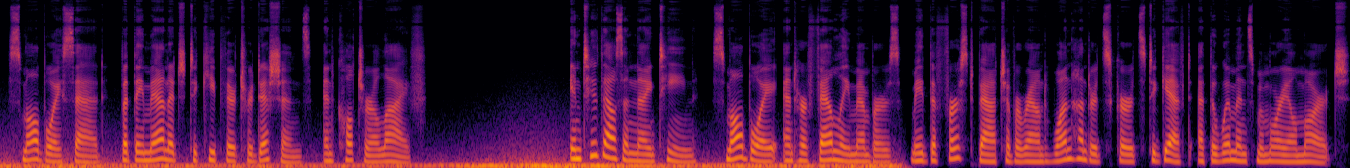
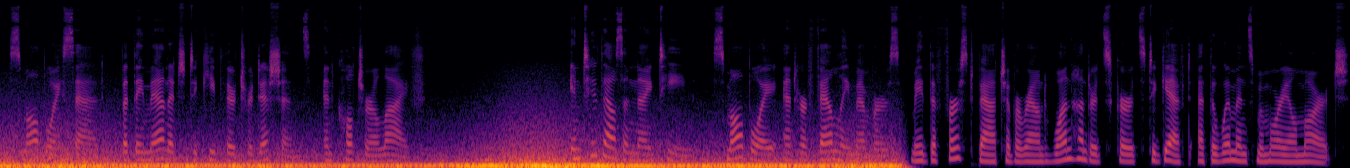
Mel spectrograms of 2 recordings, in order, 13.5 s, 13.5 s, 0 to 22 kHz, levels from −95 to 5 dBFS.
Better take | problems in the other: first | low rumble; loud; until 9 s; as loud as the speech; faint in the first

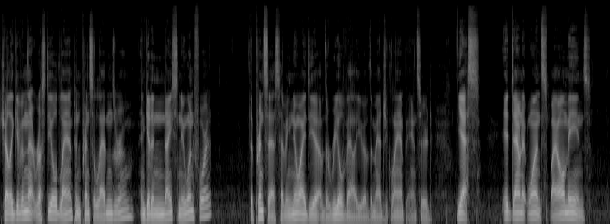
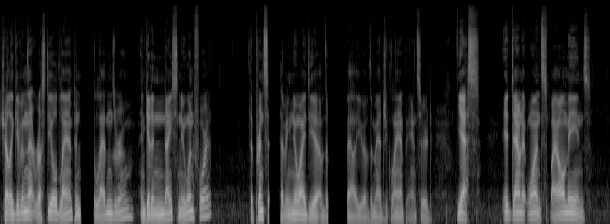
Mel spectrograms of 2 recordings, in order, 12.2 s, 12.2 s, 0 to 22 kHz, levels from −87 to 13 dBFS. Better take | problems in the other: first | audio cutting out; at 1.5 s, at 5.5 s and at 6.5 s

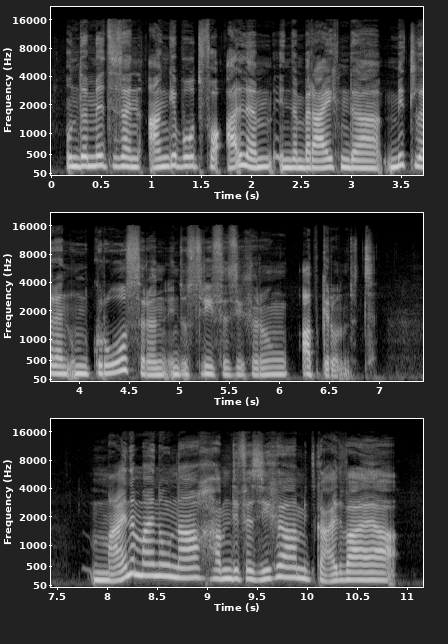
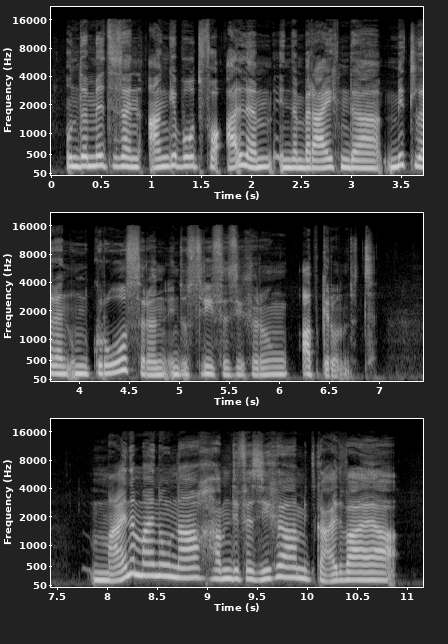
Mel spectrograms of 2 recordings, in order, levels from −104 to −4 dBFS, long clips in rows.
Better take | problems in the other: neither | none

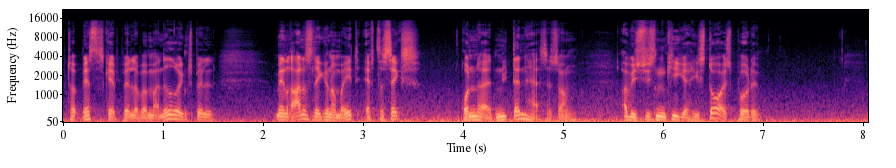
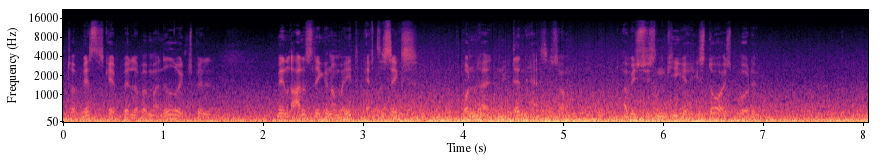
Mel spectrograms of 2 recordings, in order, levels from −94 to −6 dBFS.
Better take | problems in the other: first | wind noise on the microphone; heavy; 1 dB below the speech; occasional gusts in the first

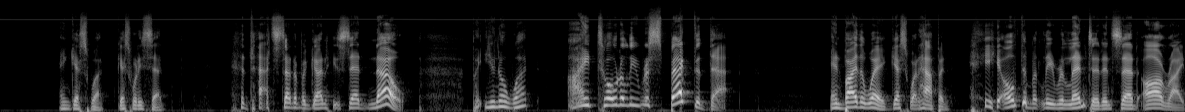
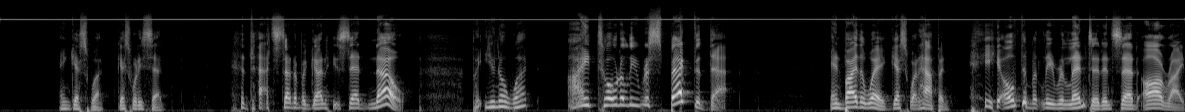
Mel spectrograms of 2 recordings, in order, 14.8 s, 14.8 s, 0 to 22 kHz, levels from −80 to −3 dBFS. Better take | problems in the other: first | high-pitched whine; loud; throughout; 10.5 kHz, 5 dB below the speech; faint in the first

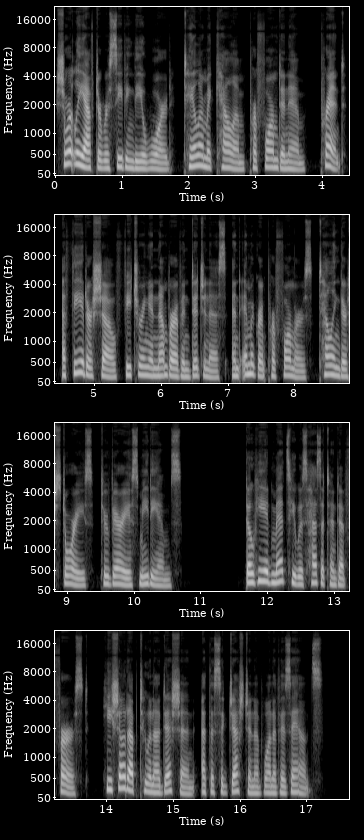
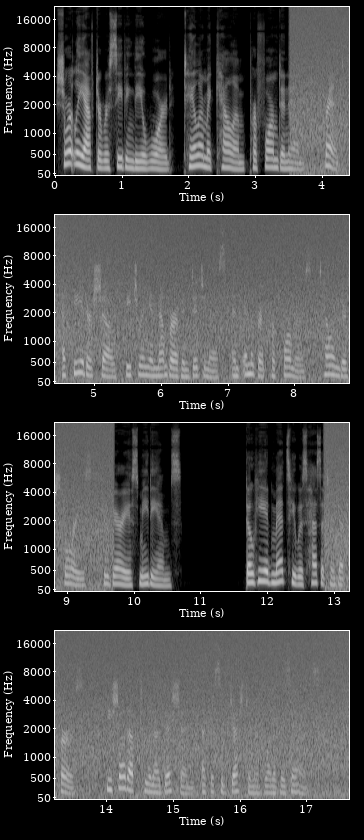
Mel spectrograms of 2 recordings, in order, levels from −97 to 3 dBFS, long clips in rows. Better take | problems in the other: first | hiss; loud; from 3.5 to 9.5 s and from 13 s on; as loud as the speech

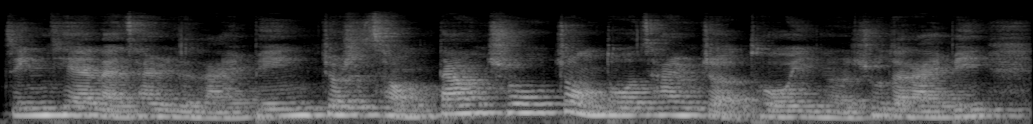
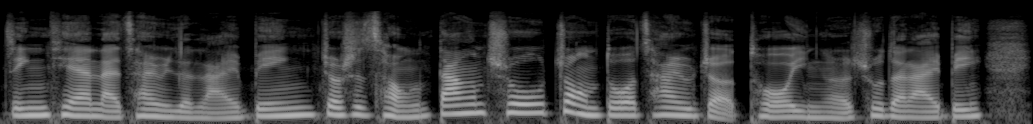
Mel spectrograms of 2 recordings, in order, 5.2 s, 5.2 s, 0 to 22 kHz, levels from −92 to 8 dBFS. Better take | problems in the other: second | off-mic speech; far // room echo; slight; dies away in 0.5 s

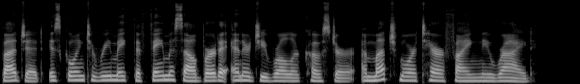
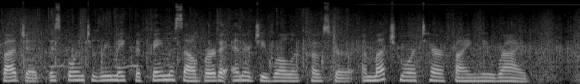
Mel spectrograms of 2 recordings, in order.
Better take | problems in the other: first | crowd noise; loud; throughout; 10 dB below the speech

